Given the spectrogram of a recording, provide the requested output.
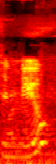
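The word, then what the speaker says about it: gnu: So wilderbees are known by a second name and that's new, but that's spelled G N U and that comes from the grunting sounds that they make.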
